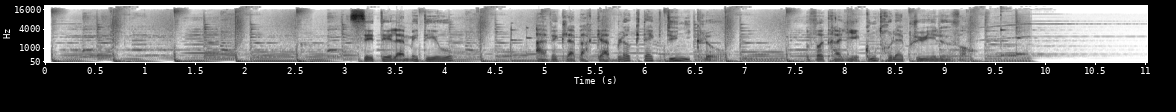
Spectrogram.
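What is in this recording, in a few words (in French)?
droit elegant, voix off parrainage, homme; UNIQLO chaleureux, élégant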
